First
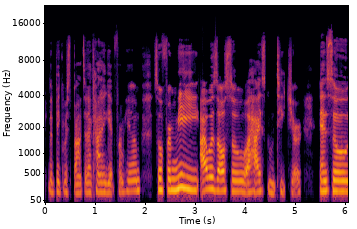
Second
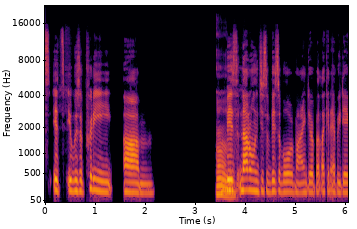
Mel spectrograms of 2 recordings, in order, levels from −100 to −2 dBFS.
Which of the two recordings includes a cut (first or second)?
first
